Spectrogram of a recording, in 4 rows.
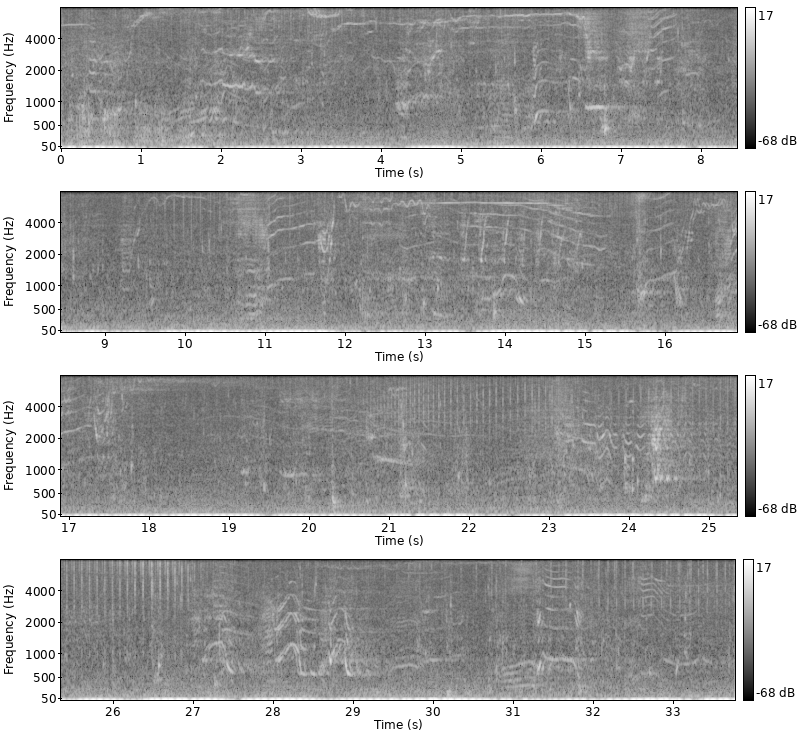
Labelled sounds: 1.8	2.7	killer whale, southern Alaska resident, 0.46 to 3.5 kHz
4.1	4.9	killer whale, southern Alaska resident, 0.55 to 6.2 kHz
5.8	6.3	killer whale, southern Alaska resident, 0.39 to 4.3 kHz
7.0	7.8	killer whale, southern Alaska resident, 1.6 to 8.0 kHz
10.6	11.6	killer whale, southern Alaska resident, 0.37 to 8.0 kHz
13.1	16.2	killer whale, southern Alaska resident, 0.46 to 8.0 kHz
16.5	17.3	killer whale, southern Alaska resident, 0.51 to 6.7 kHz
20.7	21.3	killer whale, southern Alaska resident, 0.77 to 4.0 kHz
23.3	23.8	killer whale, southern Alaska resident, 0.56 to 3.1 kHz
24.1	24.8	killer whale, southern Alaska resident, 0.37 to 5.4 kHz
27.0	31.9	killer whale, southern Alaska resident, 0.32 to 8.0 kHz
32.4	32.9	killer whale, southern Alaska resident, 1.3 to 6.0 kHz

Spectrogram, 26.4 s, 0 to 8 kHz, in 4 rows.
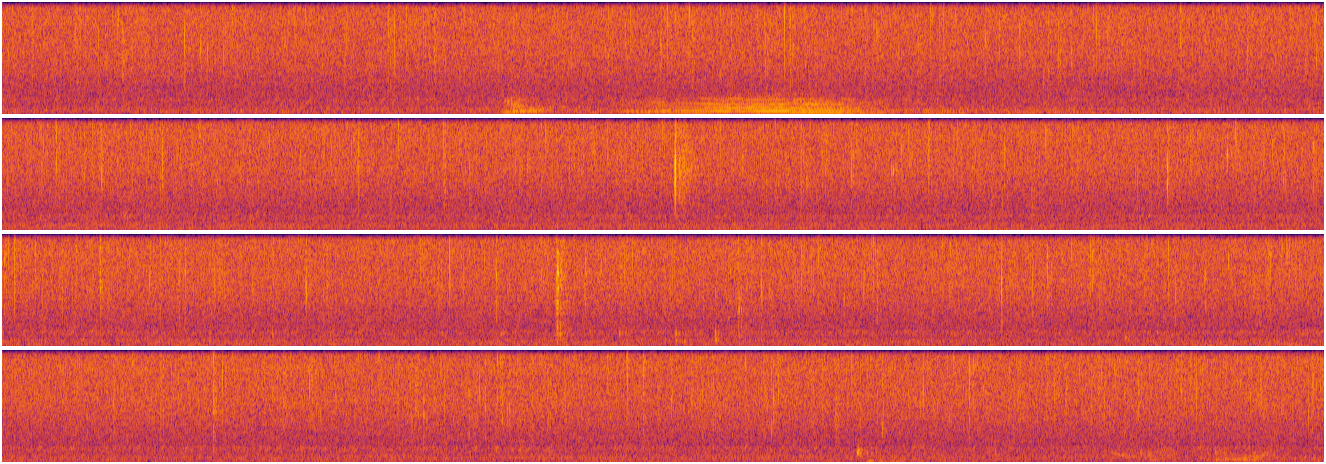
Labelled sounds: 3.2	3.6	humpback whale, 0.78 to 0.88 kHz

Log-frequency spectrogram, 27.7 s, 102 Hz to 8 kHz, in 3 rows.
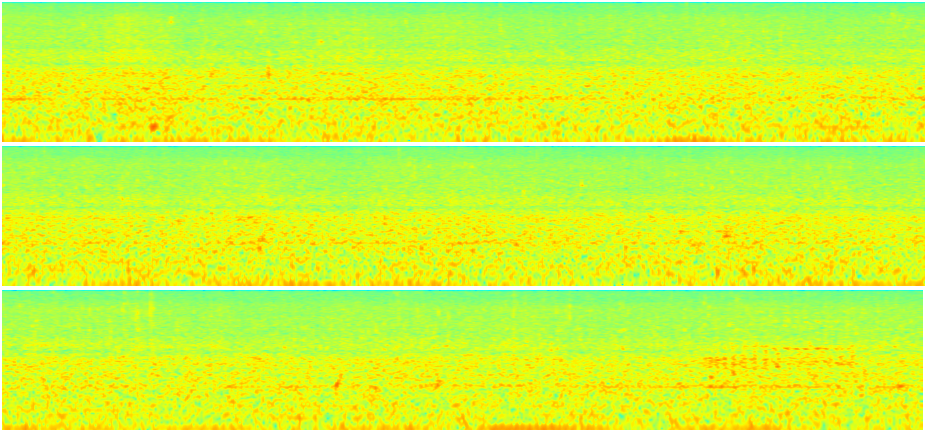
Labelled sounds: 25.5	25.8	humpback whale, 0.81 to 1.0 kHz

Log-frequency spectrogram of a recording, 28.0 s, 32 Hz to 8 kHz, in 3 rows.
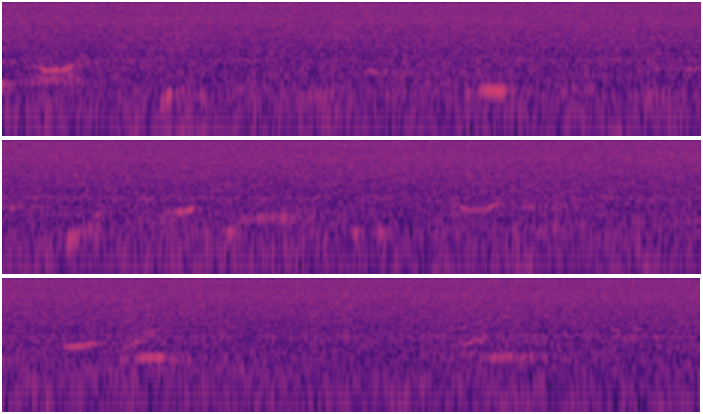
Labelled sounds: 24.6	24.9	humpback whale, 0.90 to 1.1 kHz

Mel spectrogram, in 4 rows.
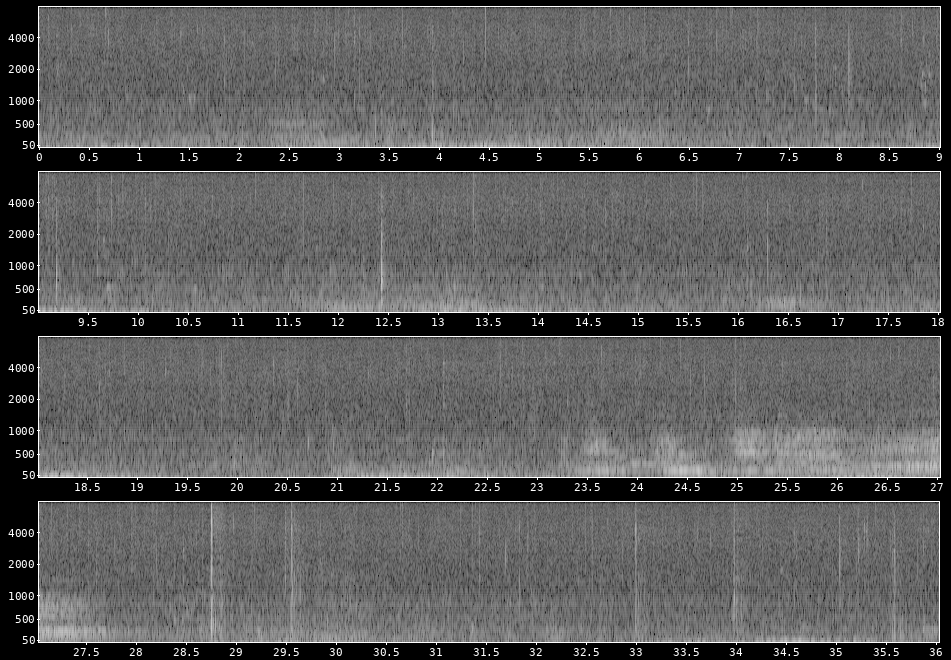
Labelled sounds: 24.9	25.3	humpback whale, 0.78 to 1.1 kHz

